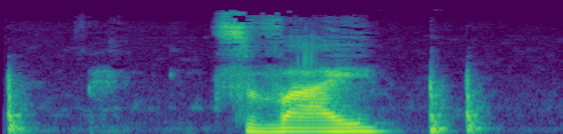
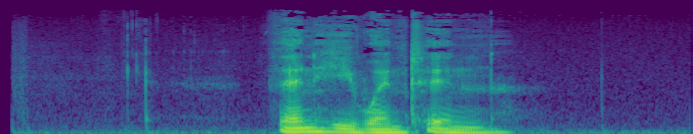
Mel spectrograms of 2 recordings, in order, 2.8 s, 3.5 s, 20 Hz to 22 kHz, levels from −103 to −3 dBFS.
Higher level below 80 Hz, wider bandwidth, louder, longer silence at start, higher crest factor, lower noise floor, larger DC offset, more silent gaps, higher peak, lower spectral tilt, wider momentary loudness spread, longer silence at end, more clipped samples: second, -52 dBFS vs -36 dBFS; first, 15.5 kHz vs 13.5 kHz; first, -18 LUFS vs -23 LUFS; second, 0.05 s vs 1.4 s; about the same, 18 dB vs 18 dB; about the same, -59 dBFS vs -56 dBFS; neither; neither; first, -2 dBFS vs -8 dBFS; about the same, -6 dB/octave vs -7 dB/octave; first, 18 LU vs 12 LU; second, 0.4 s vs 0.9 s; neither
